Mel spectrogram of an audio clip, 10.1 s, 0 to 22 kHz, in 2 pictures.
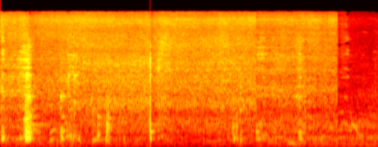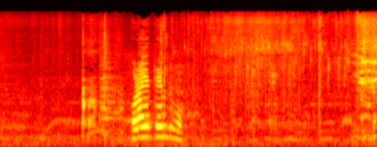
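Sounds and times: vegetables sizzling in hot oil: 0.0 - 4.6, 6.8 - 10.0
metal ladle clinking on pan: 9.7 - 10.0.

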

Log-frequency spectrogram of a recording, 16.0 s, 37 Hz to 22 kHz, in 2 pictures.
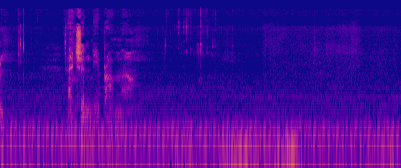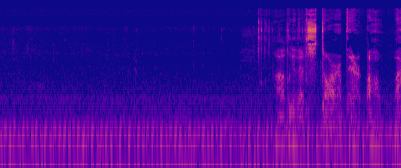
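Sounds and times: atv engine idling: 0.0 - 16.0.

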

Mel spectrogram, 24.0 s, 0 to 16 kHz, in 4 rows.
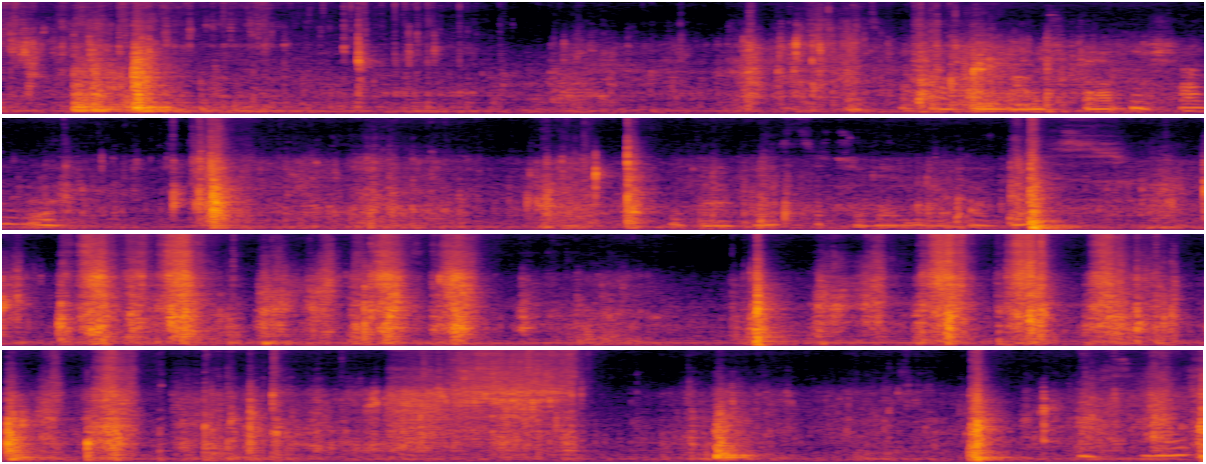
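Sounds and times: wet clothes scrubbed by hand: 19.6 - 22.8, 23.4 - 24.0.

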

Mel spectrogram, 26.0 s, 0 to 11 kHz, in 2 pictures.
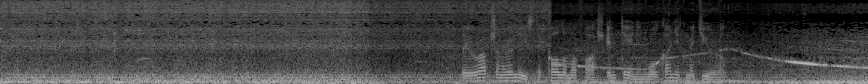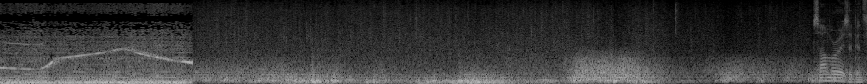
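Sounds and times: noisy toneless rumble: 0.0 - 15.6
deep rumble: 0.0 - 15.9
siren wailing: 6.9 - 16.0.

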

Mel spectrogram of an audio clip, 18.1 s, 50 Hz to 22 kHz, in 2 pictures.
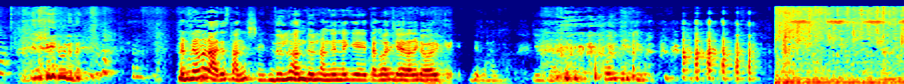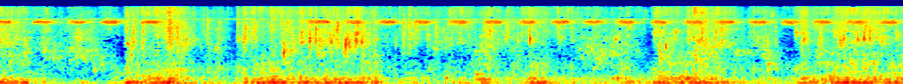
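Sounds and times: water splashing: 7.8 - 18.0.

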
